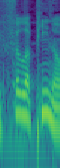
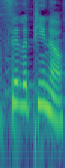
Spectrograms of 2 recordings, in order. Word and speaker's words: Filipino: So the Philippines is actually spelled P HI like Philippines, right? Um, but if somebody is from the Philippines, we say Filipino with an F. All right. Filipino.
